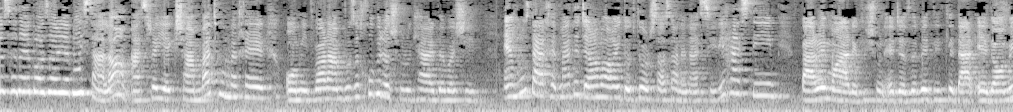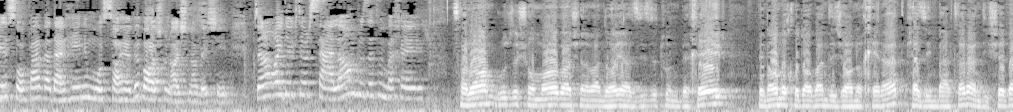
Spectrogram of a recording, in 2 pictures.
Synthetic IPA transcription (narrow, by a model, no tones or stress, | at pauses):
ese̞d̪ɒːjebɒːzɒːɾjɒːbinsælɒːmʔæsɾeje̞cʰʃæmbæt̪ʰunbe̞xe̞jɾ | ʔo̞miːd̪vɒːɾæmɾuːze̞xuːbiːɾɒʃuɾuːcʰæɾd̪e̞bɒːʃiːd̪̥ | ʔe̞mɾuːzd̪æɾxe̞d̪mæt̪ʰe̞d͡ʒe̞nɒːbeɒːɣɒːje̞d̪oct̪ʰo̞ɾsɒːt̪ʰɒːnenæsiːɾiːɦæst̪iːm | bæɾɒːje̞moærːe̞fiːʃunʔe̞d͡ʒɒːze̞be̞d̪iːd̪̚cʰe̞d̪æɾʔe̞d̪ɒːme̞je̞so̞hbæt̪væd̪æɾɦejnemosɒːɦe̞be̞bɒːhɒʃuːnɒːʃnɒːbe̞ʃiːm | d͡ʒenɒːbeɣɒːjed̪ocʰt̪o̞ɾsælɒːmɾuːze̞t̪ʰunbe̞xe̞jɾ | sælɒːmɾuːzeʃomɒːvæʃenævænd̪ɦɒːjeæziːzet̪ʰunbe̞xejɾ | b̥e̞nɒːme̞xod̪ɒːvænd̪ed͡ʒɒːnoxeɾæt̪cʰæziːmbæɾt̪ʰæɾænd̪iːʃebæ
